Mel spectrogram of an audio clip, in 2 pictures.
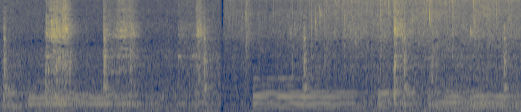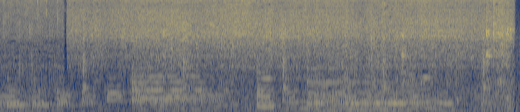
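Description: Dried shrimp sizzling in oil in a wok, with a metal spatula scraping and clicking against the pan as it is stirred, then a louder, steady sizzle about six seconds in as diced yam (taro) fries.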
